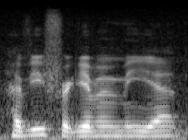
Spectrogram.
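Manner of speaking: usual speaking voice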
